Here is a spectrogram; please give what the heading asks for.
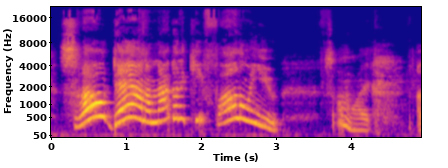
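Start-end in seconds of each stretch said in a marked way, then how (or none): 0.1-3.0 high, loud call from behind. Retold or imitated. Sydney calling after him to slow down, high and loud. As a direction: shout after someone walking away.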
